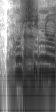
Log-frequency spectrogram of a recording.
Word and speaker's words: cucino: con un accento romano: "Cucino io". Anche qui la c diventa un po' sh, come in Toscana, cucino io.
